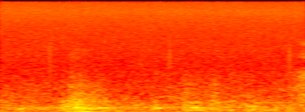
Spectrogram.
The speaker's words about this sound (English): But I thought the weatherman said, why is it raining?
